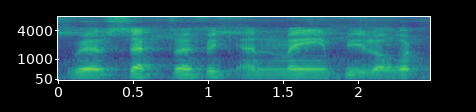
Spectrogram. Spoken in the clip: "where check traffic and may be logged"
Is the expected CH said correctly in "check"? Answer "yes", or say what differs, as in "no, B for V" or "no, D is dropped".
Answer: no, S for CH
